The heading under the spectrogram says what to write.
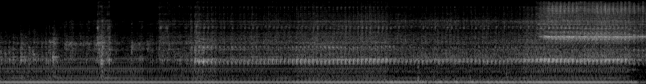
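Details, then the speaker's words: A coffee burr grinder at a relatively fine setting with a stone from raw-coffee destoning added. The motor whirs steadily, then hard clacks and a high squeal as the stone bounces on the burrs, too large to pass through. "Oh, I see. It hasn't gone through! Coward. Now we've set this relatively fine, but it has proven resistant to grinding by being too large of a piece."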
